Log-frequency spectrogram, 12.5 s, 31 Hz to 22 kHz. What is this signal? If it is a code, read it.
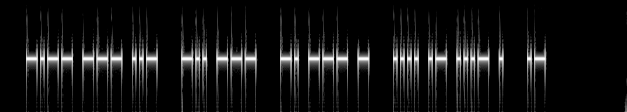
Morse code, heard as a keyed tone, about 17 wpm, 700 Hz. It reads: YOU DO NOT HAVE A
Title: Speed-Racing - Sets of 5 Words 17wpm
